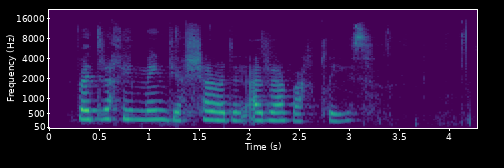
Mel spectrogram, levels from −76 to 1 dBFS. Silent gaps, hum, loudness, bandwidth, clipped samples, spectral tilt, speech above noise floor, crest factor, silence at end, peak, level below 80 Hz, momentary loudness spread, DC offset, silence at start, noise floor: none; none; -32 LUFS; 16 kHz; under 0.1%; -2 dB/octave; 30 dB; 20 dB; 0.05 s; -14 dBFS; -86 dBFS; 12 LU; under 0.1%; 0.3 s; -62 dBFS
